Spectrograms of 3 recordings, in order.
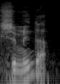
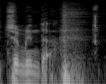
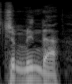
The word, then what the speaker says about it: Chaminda: I'm backing him to jam it up the critic Shaminda. Paulie from West Wallsend. Chaminda Voss. He says Shaminda. The name is actually Chaminda. Bring in Charlie on that one. Chaminda Voss. Just confirmation. It is Chaminda.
